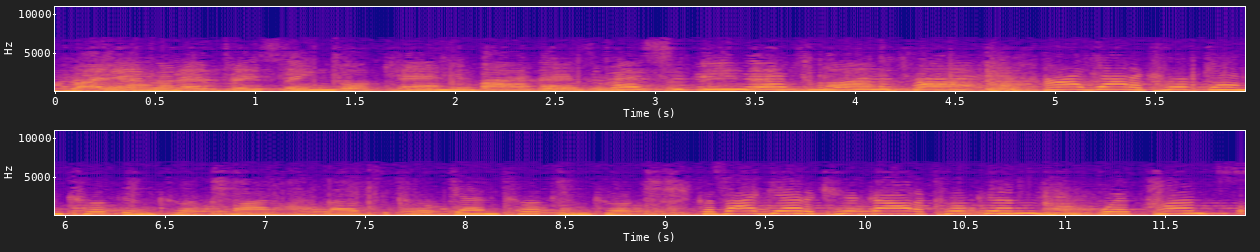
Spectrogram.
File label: Commercial Tomato Sauce; KHQ Spokane; Hunts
